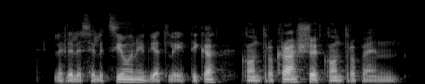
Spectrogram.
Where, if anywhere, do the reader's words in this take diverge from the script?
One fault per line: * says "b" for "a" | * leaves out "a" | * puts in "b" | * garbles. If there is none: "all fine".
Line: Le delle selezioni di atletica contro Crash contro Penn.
all fine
